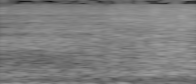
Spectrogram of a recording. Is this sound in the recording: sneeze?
no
